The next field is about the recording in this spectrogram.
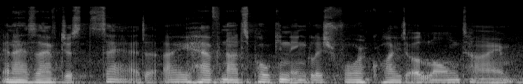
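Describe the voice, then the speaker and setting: A Brazilian man with a Portuguese accent talks to camera at a slow, unhurried pace, his low voice carrying a gravelly edge. He rambles and repeats phrases, filling gaps with ums and you knows. The voice has a long reverb tail with faint noise behind it. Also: flat delivery, darkish tone. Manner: rambling, repeats himself, many fillers. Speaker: vlogger. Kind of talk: unscripted talk to camera.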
